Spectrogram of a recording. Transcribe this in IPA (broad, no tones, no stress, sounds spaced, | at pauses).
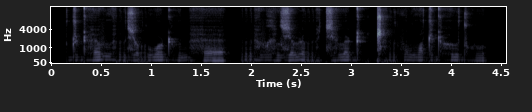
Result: d ɯ ɖʱ ɛ v ð ɛ̤ r ʑ ɔ r β o ɖʱ ɯ n ɛ̤ h ɛ | r ɛ̤ v ɣ ɛ̤ l ʑ ə l ɭ ə r ɛ̤ t͡ɕ ɛ̤ l ə ɖ | ɡ͡ǁ ɛ̤ r f o l ðˤ ɯ d ə ɖ h ɯ d o̤ l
